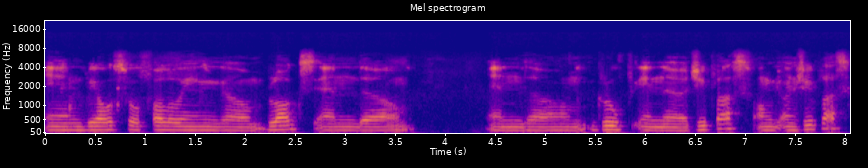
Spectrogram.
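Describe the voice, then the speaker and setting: A man speaks with a Hungarian accent at a very slow pace. His pitch is medium and his intonation fairly even. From Hungary. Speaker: web analytics practitioner. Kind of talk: online workshop chat. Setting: video call. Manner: hesitant.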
